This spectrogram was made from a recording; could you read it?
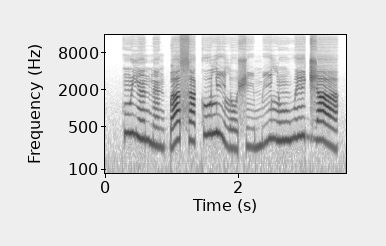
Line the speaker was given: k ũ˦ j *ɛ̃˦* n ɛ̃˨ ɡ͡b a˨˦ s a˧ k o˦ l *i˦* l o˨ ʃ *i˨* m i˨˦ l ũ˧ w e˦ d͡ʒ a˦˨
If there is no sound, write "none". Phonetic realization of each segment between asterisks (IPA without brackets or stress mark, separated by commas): ɛ̃˧, i˦˨, i˨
